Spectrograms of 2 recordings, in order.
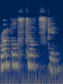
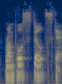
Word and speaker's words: Rumpelstiltskin: Rumpelstiltskin. Rumpelstiltskin. It's a loose retelling of Rumpelstiltskin, but I didn't know that till after reading it, and I also don't really know that much about Rumpelstiltskin.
